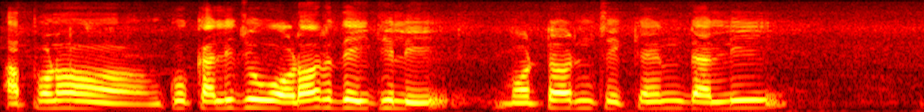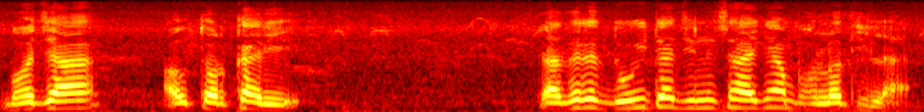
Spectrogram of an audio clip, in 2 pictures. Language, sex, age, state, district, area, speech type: Odia, male, 45-60, Odisha, Kendrapara, urban, spontaneous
